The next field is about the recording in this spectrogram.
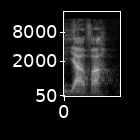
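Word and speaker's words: יהוה: Voilà le fait de le prononcer, c'est Yava.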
